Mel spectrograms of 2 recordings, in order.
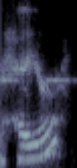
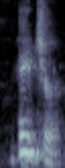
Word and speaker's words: Hager: So tonight we are very happily recognizing, am I gonna say it right, Hayer? Almost. Hager. Hager, okay, that would have been just too easy.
